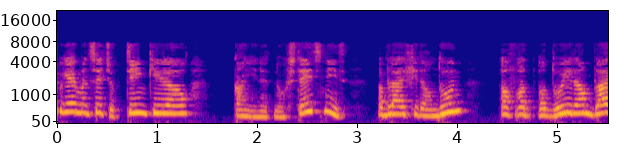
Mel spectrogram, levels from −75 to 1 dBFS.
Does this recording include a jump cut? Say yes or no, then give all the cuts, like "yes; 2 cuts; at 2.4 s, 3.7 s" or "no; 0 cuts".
no; 0 cuts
